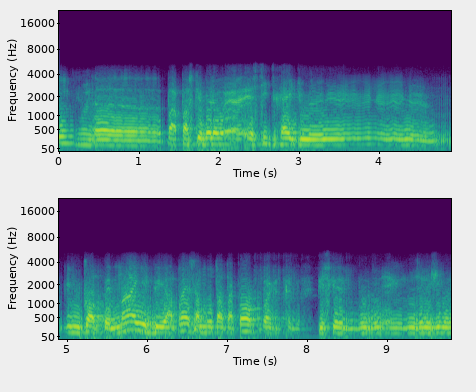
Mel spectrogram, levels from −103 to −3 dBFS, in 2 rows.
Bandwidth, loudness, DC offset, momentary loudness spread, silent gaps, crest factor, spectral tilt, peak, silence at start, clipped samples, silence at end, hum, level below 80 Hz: 4.4 kHz; -22 LUFS; under 0.1%; 9 LU; none; 10 dB; -7.5 dB/octave; -10 dBFS; 0 s; under 0.1%; 0 s; none; -48 dBFS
